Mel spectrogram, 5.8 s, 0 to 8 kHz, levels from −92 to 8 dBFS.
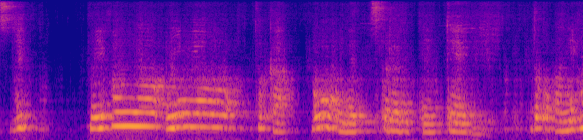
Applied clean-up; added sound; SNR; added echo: neural separator model SepFormer DNS4.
